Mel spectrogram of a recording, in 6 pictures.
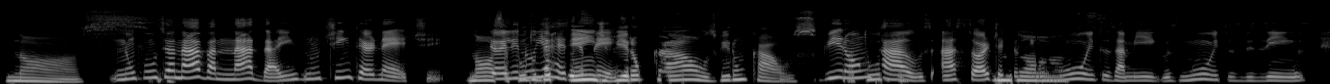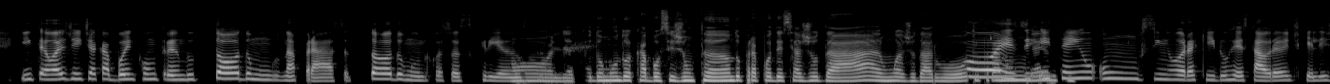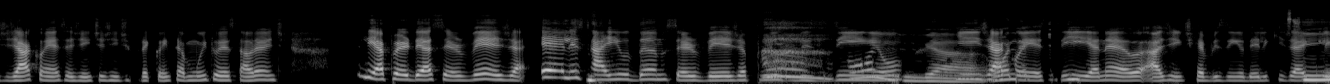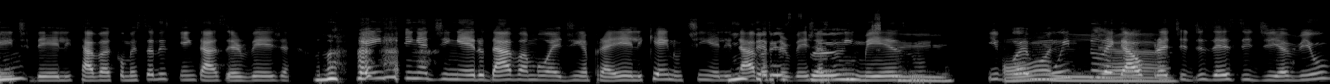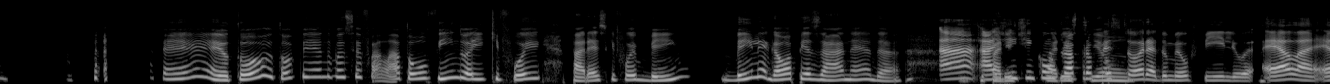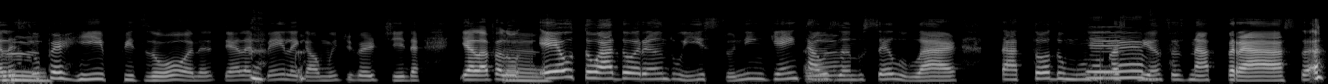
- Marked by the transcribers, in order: drawn out: "Nossa"; chuckle; gasp; tapping; laugh; drawn out: "olha"; other background noise; chuckle; laugh; chuckle
- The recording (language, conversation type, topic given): Portuguese, podcast, O que mudou na sua vida com pagamentos por celular?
